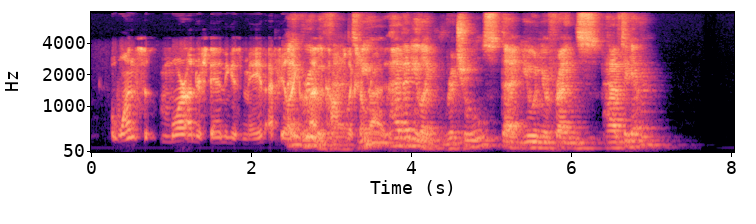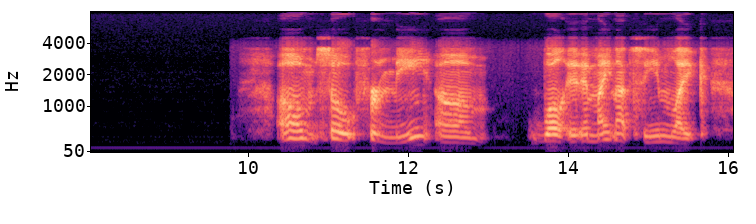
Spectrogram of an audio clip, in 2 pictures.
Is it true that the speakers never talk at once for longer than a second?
No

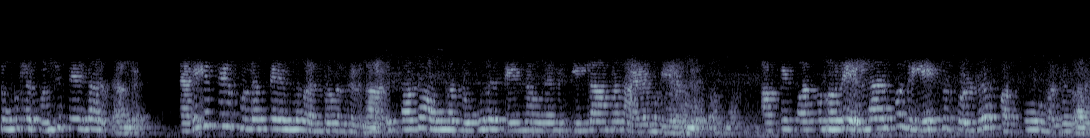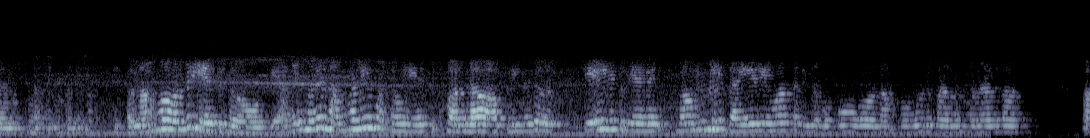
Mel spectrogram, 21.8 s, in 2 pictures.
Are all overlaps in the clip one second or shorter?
Yes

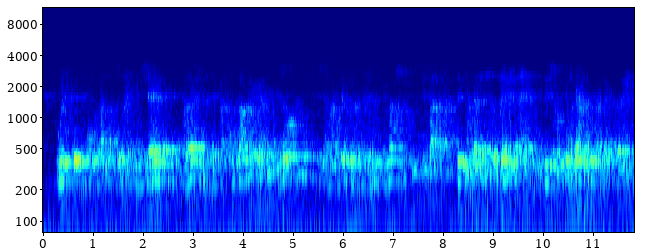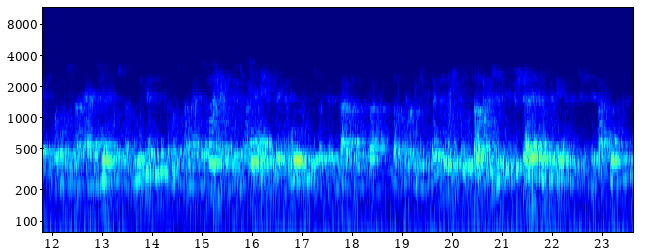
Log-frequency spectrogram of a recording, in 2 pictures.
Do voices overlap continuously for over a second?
No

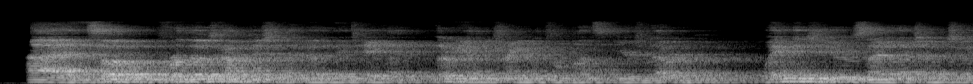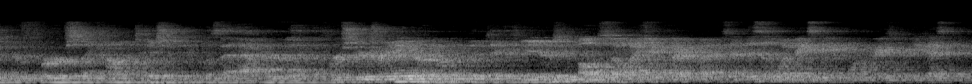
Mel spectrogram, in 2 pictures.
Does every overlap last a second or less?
Yes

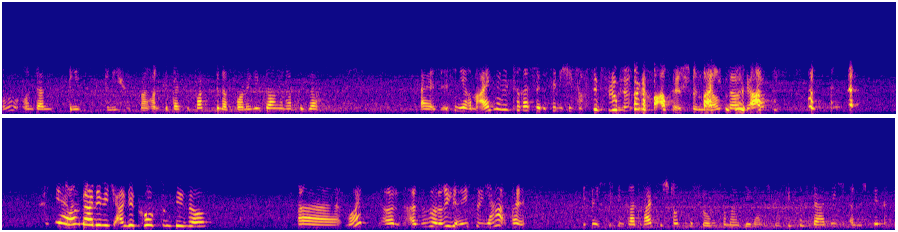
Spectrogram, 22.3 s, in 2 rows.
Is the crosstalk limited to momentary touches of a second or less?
No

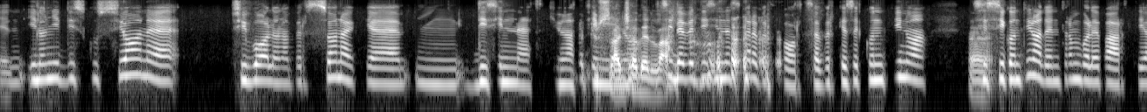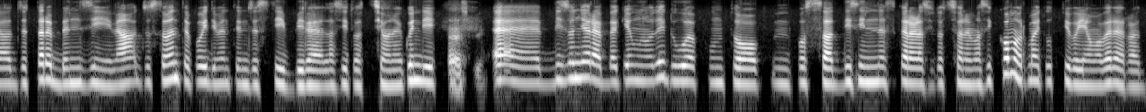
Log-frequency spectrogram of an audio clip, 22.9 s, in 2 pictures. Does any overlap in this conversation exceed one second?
Yes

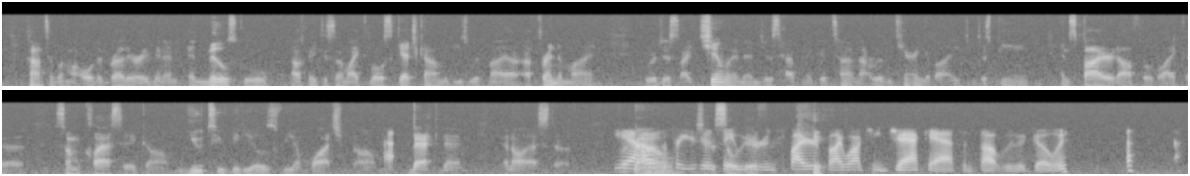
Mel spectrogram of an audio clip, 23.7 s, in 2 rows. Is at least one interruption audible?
Yes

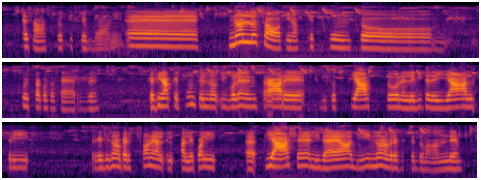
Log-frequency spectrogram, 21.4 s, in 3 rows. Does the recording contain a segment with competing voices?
No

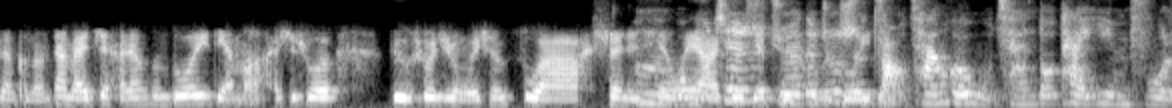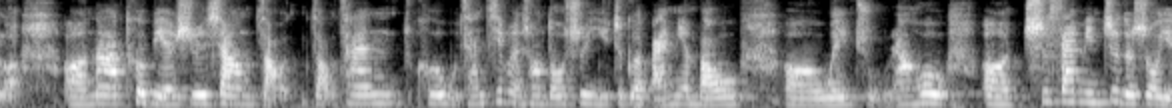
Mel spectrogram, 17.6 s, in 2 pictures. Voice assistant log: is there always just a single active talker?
No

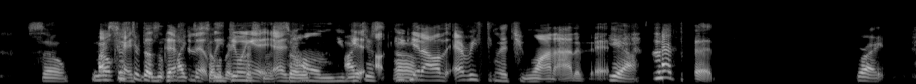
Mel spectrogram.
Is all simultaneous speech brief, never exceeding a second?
No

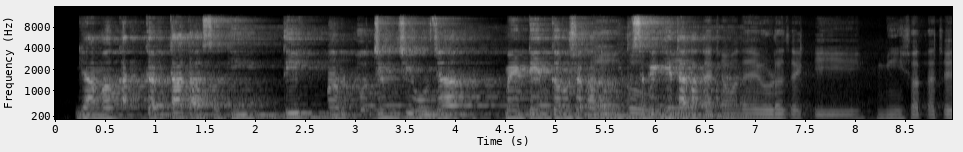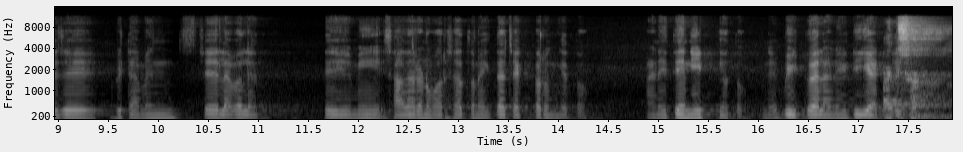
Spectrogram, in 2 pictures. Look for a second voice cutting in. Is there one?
Yes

